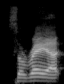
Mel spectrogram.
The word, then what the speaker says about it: Saraya: Saraya, keyword folks, is how you say her name.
